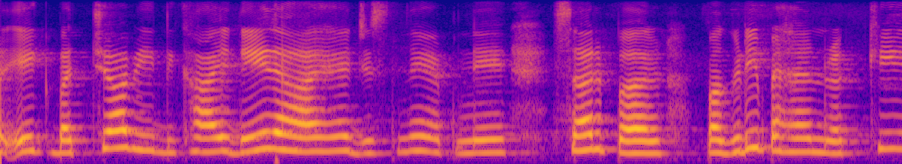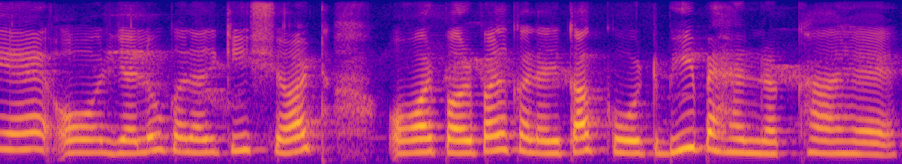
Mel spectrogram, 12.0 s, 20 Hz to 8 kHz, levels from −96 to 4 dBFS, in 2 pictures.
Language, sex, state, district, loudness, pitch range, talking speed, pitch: Hindi, female, Jharkhand, Palamu, -18 LUFS, 230-270 Hz, 145 wpm, 245 Hz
